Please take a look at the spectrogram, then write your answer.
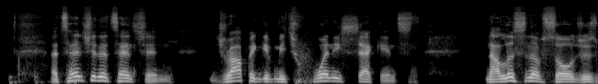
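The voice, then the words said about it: Exaggerated announcer radio voice. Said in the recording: “radio voice”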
